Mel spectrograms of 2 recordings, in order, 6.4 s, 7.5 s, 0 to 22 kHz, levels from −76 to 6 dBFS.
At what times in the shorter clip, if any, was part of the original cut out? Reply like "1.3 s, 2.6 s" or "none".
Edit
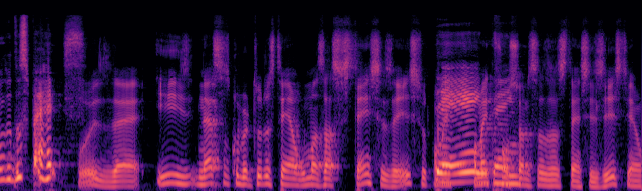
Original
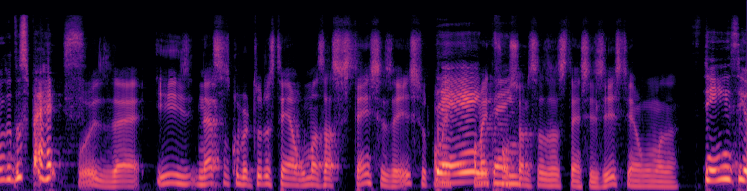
none

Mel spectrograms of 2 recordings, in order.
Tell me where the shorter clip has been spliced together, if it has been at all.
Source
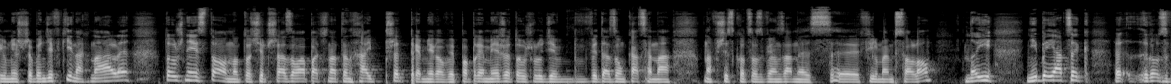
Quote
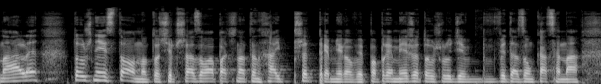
none

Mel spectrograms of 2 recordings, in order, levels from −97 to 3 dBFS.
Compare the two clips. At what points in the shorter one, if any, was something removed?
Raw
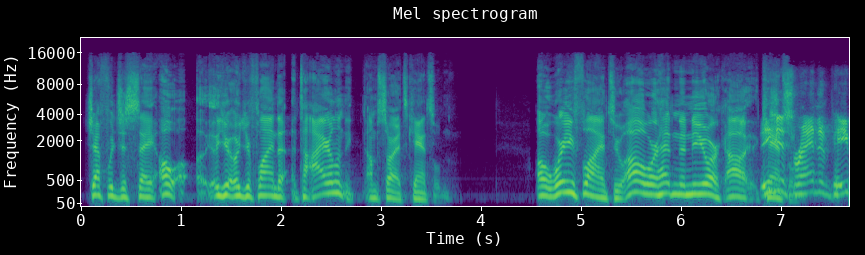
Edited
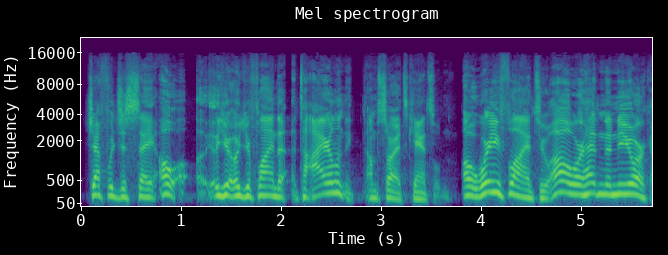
3.7 s

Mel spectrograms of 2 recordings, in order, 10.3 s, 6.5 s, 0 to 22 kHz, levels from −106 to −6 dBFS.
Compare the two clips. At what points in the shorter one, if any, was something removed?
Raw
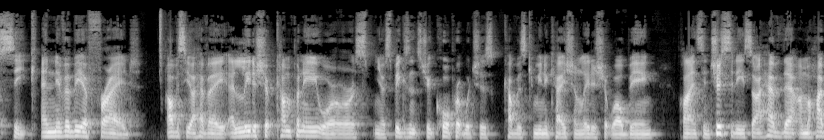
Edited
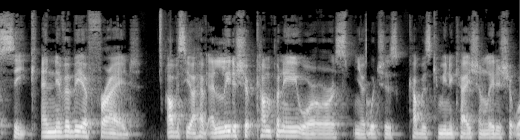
2.6 s, 4.6 s

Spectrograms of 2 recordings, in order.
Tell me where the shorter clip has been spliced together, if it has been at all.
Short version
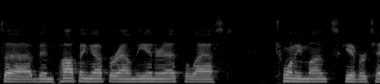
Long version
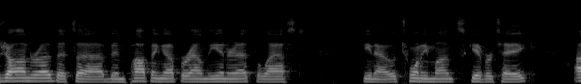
2.7 s

